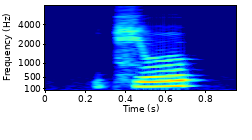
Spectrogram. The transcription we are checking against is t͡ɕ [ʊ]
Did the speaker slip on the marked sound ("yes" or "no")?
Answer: no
